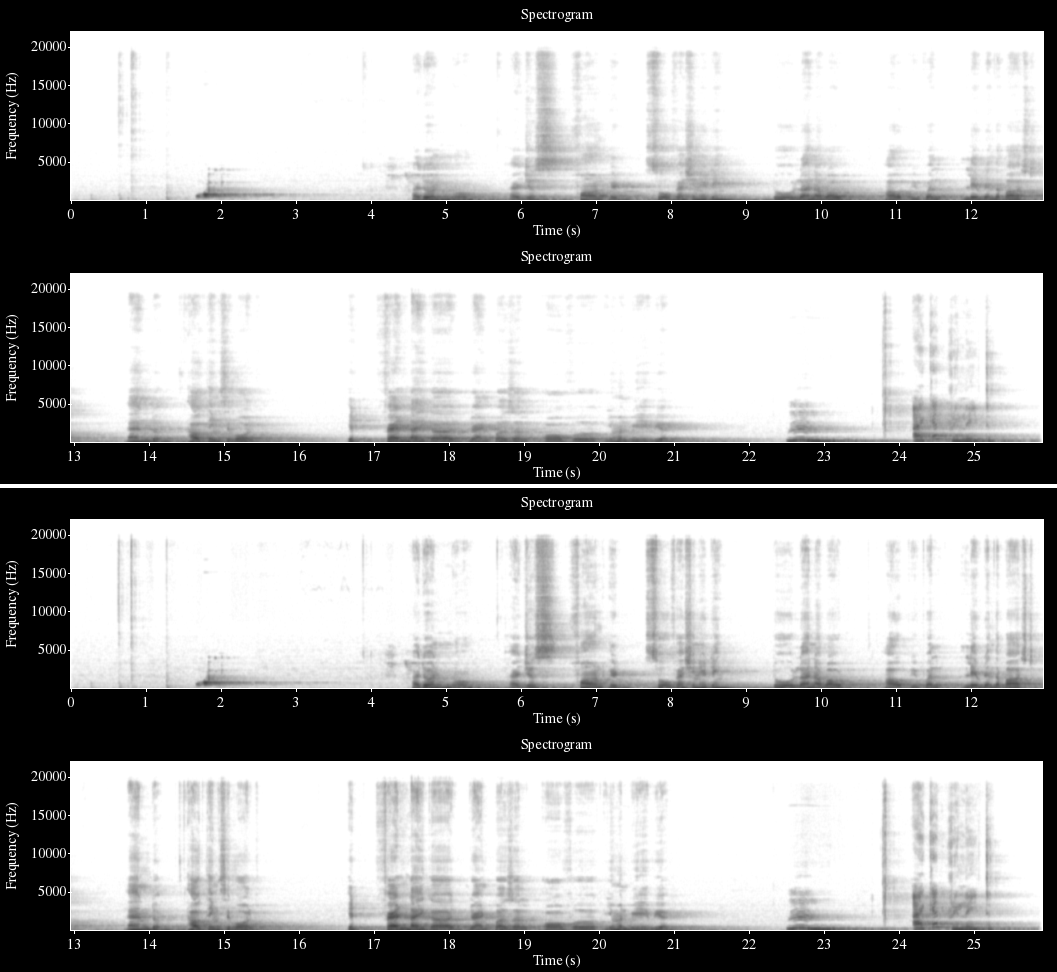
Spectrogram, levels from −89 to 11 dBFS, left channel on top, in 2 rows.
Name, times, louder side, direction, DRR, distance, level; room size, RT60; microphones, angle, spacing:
voice 1, 1.7-2.3 22.5-23.2 24.2-25.3, right 1 dB, 25° right, 8 dB, 1.0 m, -26 dB
voice 2, 4.5-5.5 5.8-6.5 6.7-7.4 7.7-8.9 9.4-10.4 10.9-12.8 13.7-14.3 14.5-15.5 16.7-16.9 17.2-21.0, right 3 dB, 45° right, 8 dB, 0.7 m, -25 dB
24.5 x 19.0 x 8.6 m, 2.5 s
head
